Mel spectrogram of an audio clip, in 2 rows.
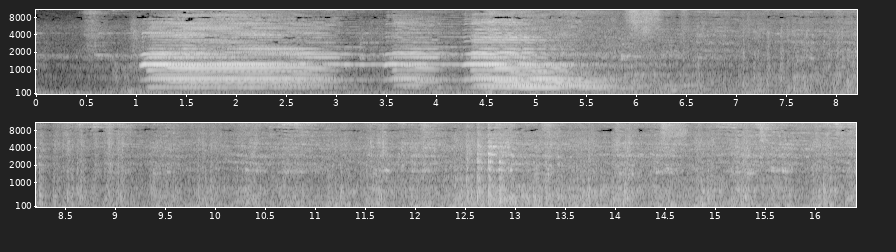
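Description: NJ Transit ALP-46 electric locomotive's horn sounding for a grade crossing: a long blast, a short blast, then a final long blast that drops in pitch as the locomotive passes. The train then rolls past with steady wheel-on-rail noise and rapid clicking over the rail joints, swelling near the end as the cars go by.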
